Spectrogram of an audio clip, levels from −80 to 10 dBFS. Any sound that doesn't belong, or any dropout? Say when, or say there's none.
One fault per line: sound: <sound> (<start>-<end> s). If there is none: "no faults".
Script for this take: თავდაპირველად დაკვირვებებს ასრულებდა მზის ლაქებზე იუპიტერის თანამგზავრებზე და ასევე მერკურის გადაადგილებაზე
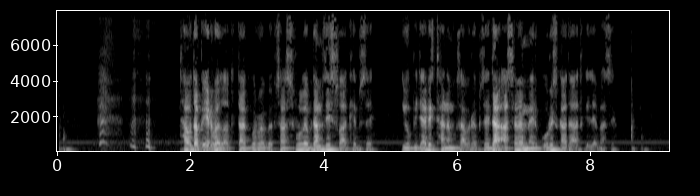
sound: laugh (0.6-1.5 s)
